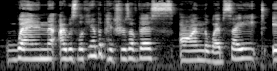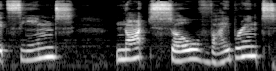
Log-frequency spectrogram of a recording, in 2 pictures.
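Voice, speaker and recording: A woman speaks very slowly, her pitch in the medium range. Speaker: beauty youtuber. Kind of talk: casual chat. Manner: casual, filler-heavy.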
